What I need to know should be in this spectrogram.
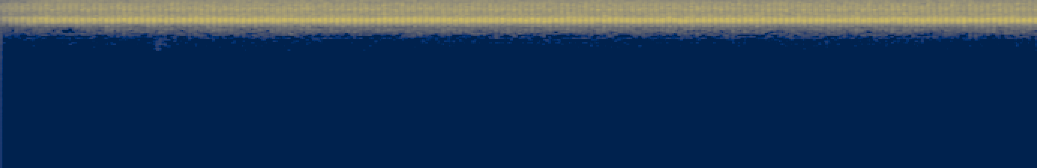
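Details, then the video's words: Continuous high-pitched pulsing from grasshoppers, a rapid regular ticking buzz repeated roughly four times per second that holds at an even loudness throughout, with no music or other animals. "Grass Hopper Sounds"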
